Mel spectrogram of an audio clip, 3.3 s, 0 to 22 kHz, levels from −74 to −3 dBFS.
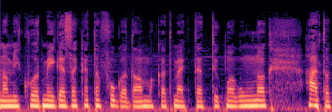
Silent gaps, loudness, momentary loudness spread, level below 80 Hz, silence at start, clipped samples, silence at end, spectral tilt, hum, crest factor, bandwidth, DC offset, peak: none; -16 LUFS; 6 LU; -36 dBFS; 0 s; under 0.1%; 0 s; -6 dB/octave; none; 14 dB; 15 kHz; under 0.1%; -2 dBFS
